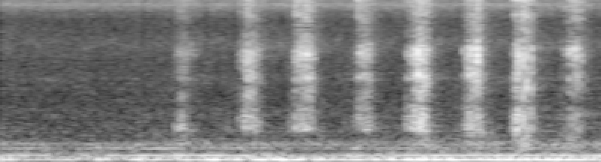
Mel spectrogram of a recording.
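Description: Fingernails are filed along the abrasive face of a grey emery board nail file. After a quiet first second, short, bright, raspy scraping strokes repeat at a quick but uneven pace over a steady low hum.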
